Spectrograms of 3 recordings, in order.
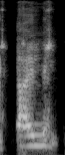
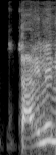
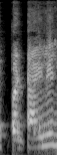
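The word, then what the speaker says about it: ptyalin: एक है जिसे हम लोग बोलते हैं टाइलिन। टाइलिन यहाँ पर पी साइलेंट है, इसे पटाइलिन नहीं पढ़ते हैं, इसे क्या बोलते हैं, टाइलिन बोलते हैं।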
